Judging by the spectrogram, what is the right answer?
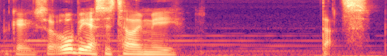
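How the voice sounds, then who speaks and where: A man with a raspy, throaty voice, talking casually and rambling through a livestream while producing an audio drama. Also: mid-range voice, lively intonation, moderate pace, mellow. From United Kingdom. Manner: rambling, many restarts and fillers. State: raspy, throaty voice after illness. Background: music.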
